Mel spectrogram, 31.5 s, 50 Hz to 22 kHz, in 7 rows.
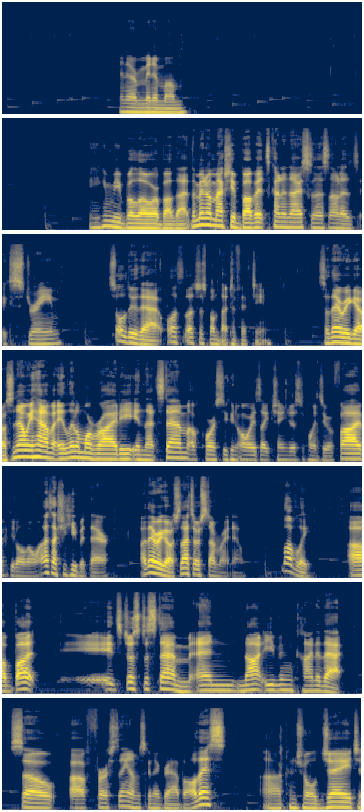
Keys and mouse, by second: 30.5 ctrl+j.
